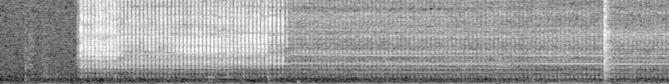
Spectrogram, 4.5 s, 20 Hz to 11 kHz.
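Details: Nintendo Wii RVL-001 optical drive with no disc loaded; short high whirring spin-up, then faint irregular clicking about four times a second, gears not moving properly: optical drive gear failure.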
